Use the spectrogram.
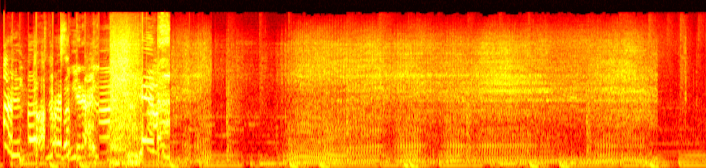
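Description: Motorcycle engine revving hard as the rider lifts the front wheel into a wheelie, loud, close and rising briefly, then dropping to a steadier lower drone while people shout and cheer.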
